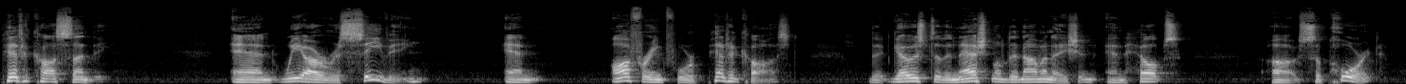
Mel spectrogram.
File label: Announcement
